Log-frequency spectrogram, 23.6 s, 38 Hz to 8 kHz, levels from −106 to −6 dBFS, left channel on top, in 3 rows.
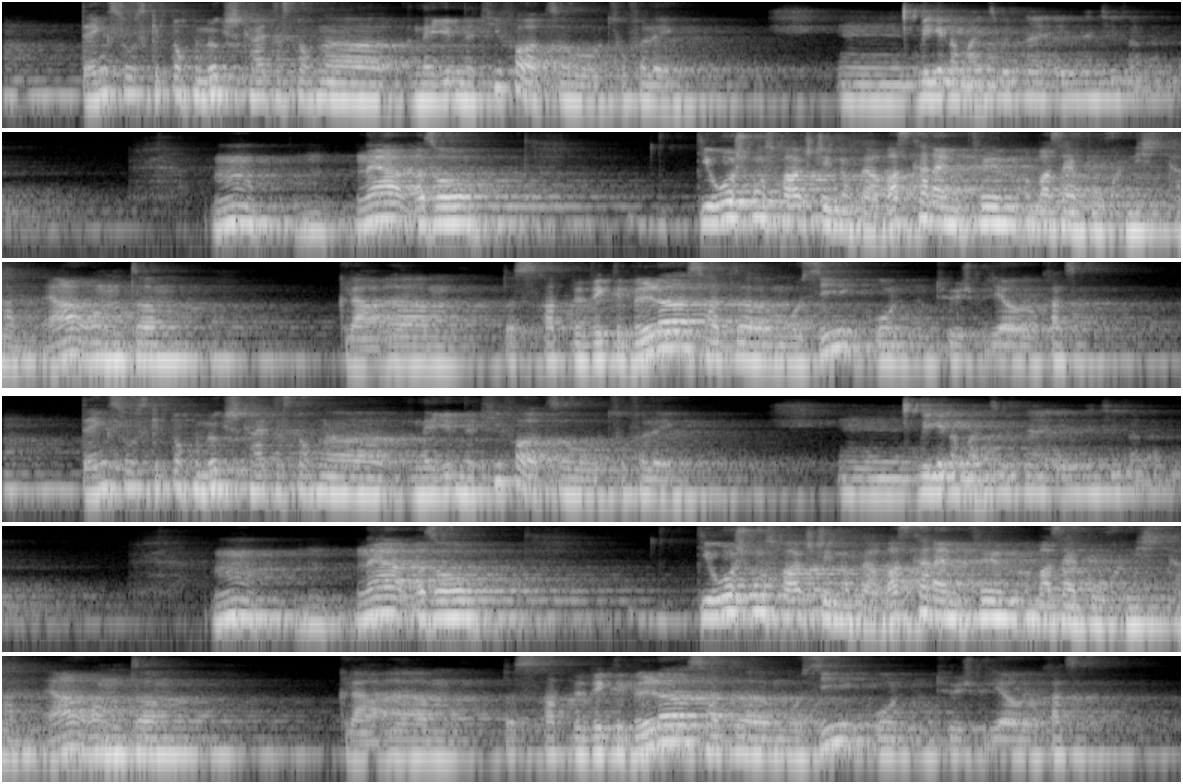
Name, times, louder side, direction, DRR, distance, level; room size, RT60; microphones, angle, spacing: voice 1, 0.5-4.6 9.3-11.1 12.1-16.9 18.0-18.8 19.1-22.9, left 1 dB, 20° left, 1 dB, 0.7 m, -30 dB
voice 2, 5.2-7.6 16.4-16.8, equal, 40° left, -1 dB, 1.9 m, -34 dB
22.0 x 11.5 x 4.7 m, 2.6 s
head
